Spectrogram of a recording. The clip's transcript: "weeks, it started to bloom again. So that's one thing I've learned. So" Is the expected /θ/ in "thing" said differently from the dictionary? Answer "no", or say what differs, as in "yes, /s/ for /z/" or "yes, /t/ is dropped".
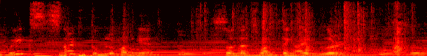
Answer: yes, /t/ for /θ/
